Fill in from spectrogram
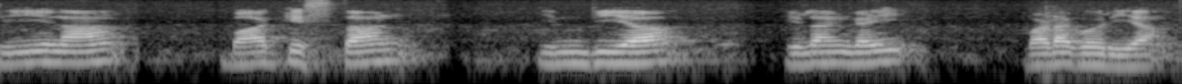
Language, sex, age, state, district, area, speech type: Tamil, male, 45-60, Tamil Nadu, Erode, rural, spontaneous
